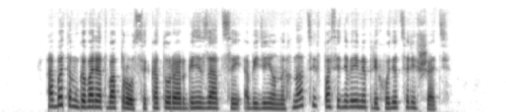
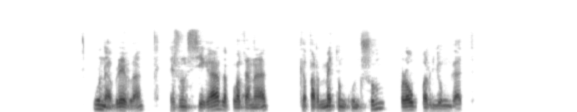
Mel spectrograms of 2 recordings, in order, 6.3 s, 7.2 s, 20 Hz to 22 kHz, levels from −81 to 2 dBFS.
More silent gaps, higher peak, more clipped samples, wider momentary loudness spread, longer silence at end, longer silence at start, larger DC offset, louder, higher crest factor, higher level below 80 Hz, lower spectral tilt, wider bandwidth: second, none vs 1.81-1.92 s, 2.00-2.12 s, 3.36-3.74 s, 4.83-5.00 s, 5.23-5.28 s; first, -2 dBFS vs -8 dBFS; neither; second, 7 LU vs 12 LU; second, 0.75 s vs 1.45 s; second, 0.6 s vs 1.2 s; neither; first, -19 LUFS vs -26 LUFS; about the same, 18 dB vs 20 dB; first, -64 dBFS vs -72 dBFS; about the same, -5.5 dB/octave vs -6 dB/octave; first, 16.5 kHz vs 7.6 kHz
